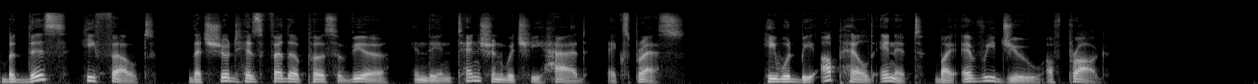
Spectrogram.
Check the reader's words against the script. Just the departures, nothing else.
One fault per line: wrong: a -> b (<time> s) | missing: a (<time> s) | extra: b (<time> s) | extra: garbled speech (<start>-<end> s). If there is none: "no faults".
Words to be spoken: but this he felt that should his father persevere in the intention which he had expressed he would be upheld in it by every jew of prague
wrong: father -> feather (2.6 s)
wrong: expressed -> express (6.1 s)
